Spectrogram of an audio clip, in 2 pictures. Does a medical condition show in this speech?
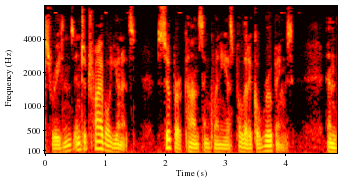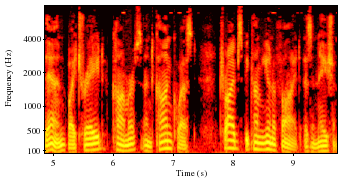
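No.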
